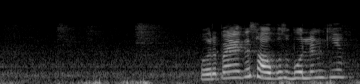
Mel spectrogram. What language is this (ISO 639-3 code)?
pan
